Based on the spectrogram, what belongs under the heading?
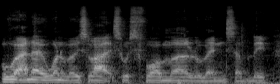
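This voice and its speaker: A man's voice: low-pitched, quick pace, a bit bright, a little hiss or hum. A man streaming a game, chatting casually with hesitant, rambling talk and the odd swear. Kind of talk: casual gaming stream chat.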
